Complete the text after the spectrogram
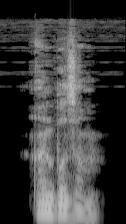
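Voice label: "unbosom", Australian English; pronunciations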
